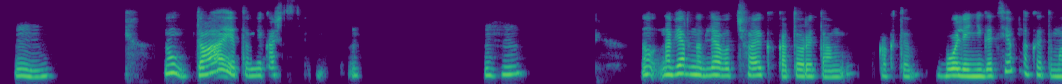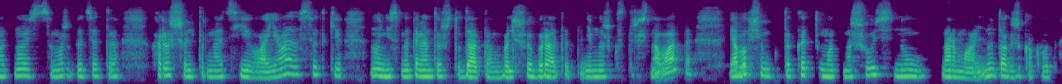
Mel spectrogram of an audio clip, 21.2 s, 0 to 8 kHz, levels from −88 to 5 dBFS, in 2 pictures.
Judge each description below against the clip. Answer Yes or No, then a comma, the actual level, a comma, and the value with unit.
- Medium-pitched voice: No, high, 195 Hz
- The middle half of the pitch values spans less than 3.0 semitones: Yes, narrow, 2.5 semitones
